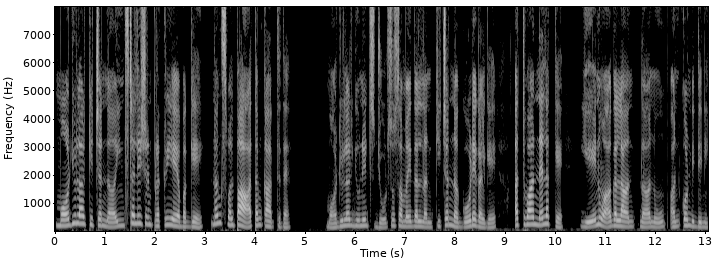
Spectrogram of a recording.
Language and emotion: Kannada, fearful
